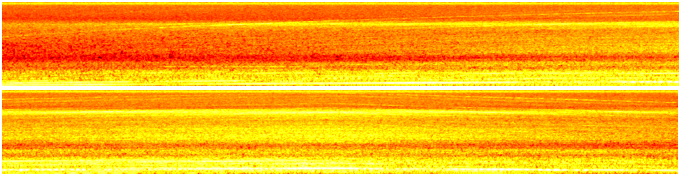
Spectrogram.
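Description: Car engine pulling in fourth gear against a chassis dyno's load during a power run, revs climbing steadily for about twelve seconds, then dropping back in the last few seconds as the run ends. A faint high whine rises and falls with it.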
